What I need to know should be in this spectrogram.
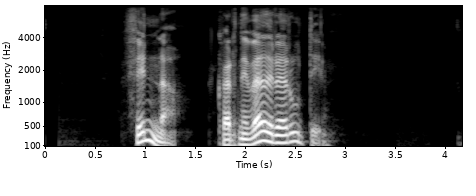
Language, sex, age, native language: Icelandic, male, 40-49, Icelandic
